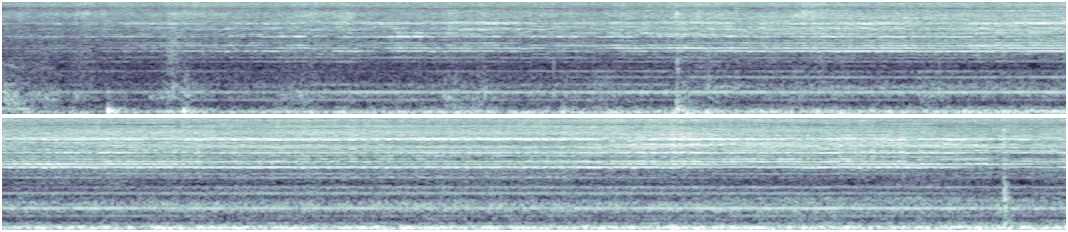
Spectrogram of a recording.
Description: Annoying water heater circulator pump noise. We can hear this downstairs. Pump is in the attic upstairs.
